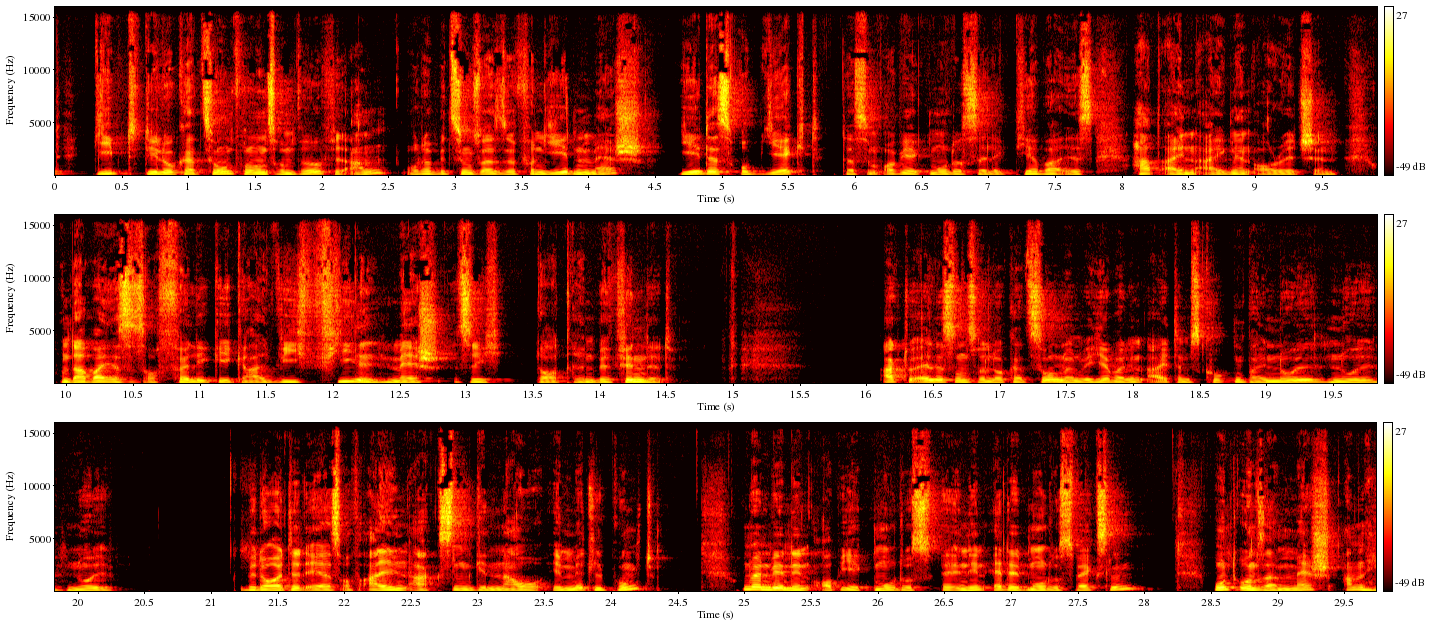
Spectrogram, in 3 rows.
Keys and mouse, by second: 4.4 click, 17.3 click, 21.6-23.6 middle drag, 25.4 Tab, 28.6 g, 28.8 z.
